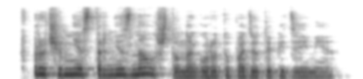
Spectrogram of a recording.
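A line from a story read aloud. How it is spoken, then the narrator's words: Young woman's sigh. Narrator (Russian): вздохнула молодая герцогиня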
